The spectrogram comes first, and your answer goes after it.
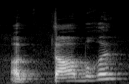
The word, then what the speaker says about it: octobre: para decir septiembre decimos SEP SEP SEP octubre octobre octobre noviembre nov nov y dice diciemb Así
